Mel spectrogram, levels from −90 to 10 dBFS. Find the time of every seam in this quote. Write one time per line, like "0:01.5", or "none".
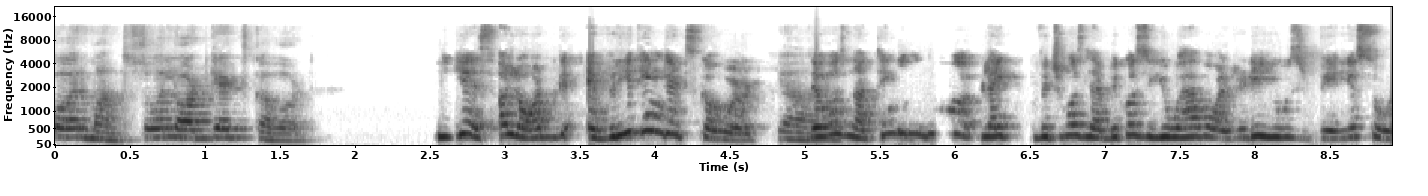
none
